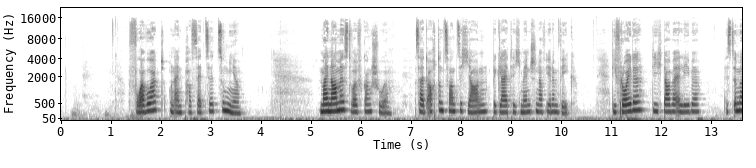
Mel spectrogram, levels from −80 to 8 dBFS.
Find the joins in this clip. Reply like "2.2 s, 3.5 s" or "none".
7.0 s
